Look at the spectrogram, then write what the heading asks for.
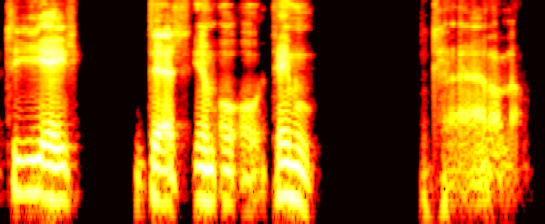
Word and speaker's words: Temu: It's Temu, not Timu. Mm-hmm. It's pronounced Temu. Temu, right. Yeah, TEH-MOO.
